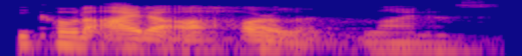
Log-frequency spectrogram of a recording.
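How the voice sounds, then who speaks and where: Young man as a low, gruff, short-tempered grouch. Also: lively intonation, fast talker, muffled recording, close to an everyday voice. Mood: irritated. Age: young adult. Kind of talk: scripted radio play acting.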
